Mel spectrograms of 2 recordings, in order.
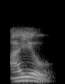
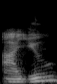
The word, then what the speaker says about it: ayo: Ayo. Repeat after me. Ayo. Ayo. Ayo. Ayo. Not ayu, but ayo.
